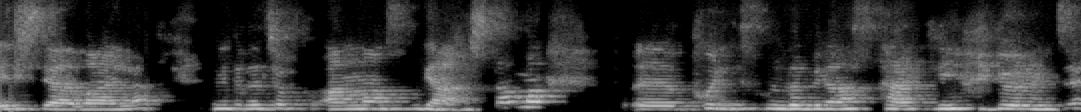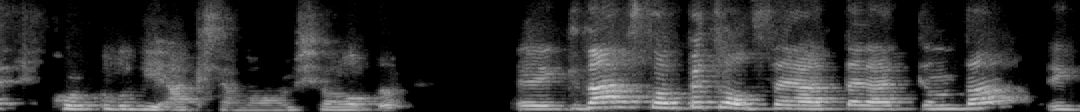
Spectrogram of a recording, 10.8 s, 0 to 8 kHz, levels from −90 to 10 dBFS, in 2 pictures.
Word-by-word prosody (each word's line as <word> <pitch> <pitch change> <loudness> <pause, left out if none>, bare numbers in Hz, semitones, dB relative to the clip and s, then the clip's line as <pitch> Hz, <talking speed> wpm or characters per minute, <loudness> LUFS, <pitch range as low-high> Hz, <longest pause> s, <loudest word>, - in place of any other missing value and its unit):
eşyalarla? 230 +1 -1 0.3
Bize 265 0 -1
de 270 0 0
çok 280 -2 -7
anlamsız 255 +1 -2
gelmişti 215 - -2
ama, 385 0 +4 0.5
ııı, 235 0 -3
polisin 265 -1 -2
de 260 -1 +4
biraz 250 0 +1
sertliğini 255 +1 +2
görünce 255 -1 0 0.3
korkulu 250 -2 -3
bir 200 -3 -3
akşam 185 -2 -12
olmuş 170 +3 -13
oldu. 200 - -5 0.6
Eee, 240 0 +2
güzel 270 +10 +6
bir 375 - -1
sohbet 365 +1 +3
oldu 305 -4 +5
seyahatler 250 -2 +3
hakkında. 250 +5 -1 0.3
E, 230 - -6
250 Hz, 145 wpm, -19 LUFS, 235-270 Hz, 0.6 s, güzel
